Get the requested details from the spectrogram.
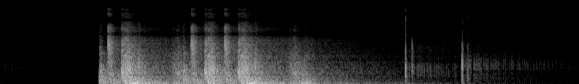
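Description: A locked door handle rattles and clunks.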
